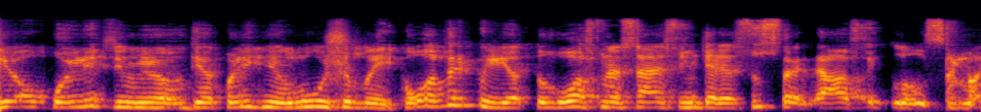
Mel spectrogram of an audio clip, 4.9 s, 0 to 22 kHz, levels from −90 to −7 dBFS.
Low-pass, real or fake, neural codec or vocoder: 10.8 kHz; fake; codec, 24 kHz, 1 kbps, SNAC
